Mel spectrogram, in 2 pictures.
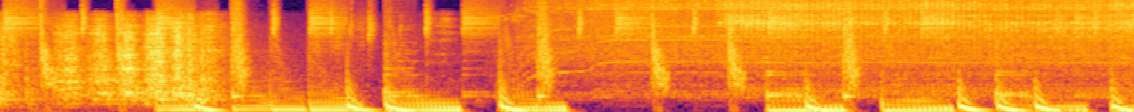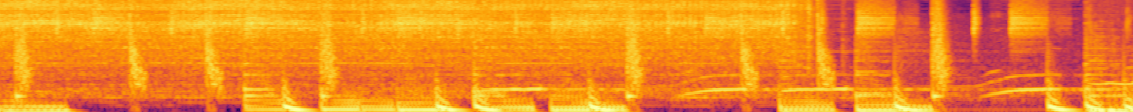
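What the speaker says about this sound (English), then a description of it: "Cut off the aluminum profile according to the previously calculated length and grind it." A power tool cuts and grinds an aluminum LED profile, its whine rising and falling in repeated short passes with brief pauses between, close and loud, with no talking.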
